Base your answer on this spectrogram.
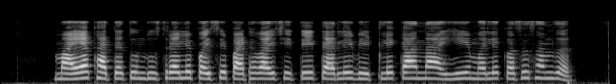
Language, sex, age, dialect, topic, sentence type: Marathi, female, 25-30, Varhadi, banking, question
